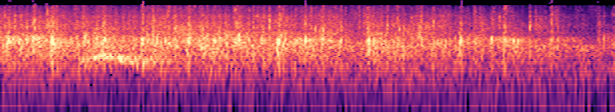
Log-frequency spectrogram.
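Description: hand clapping applause

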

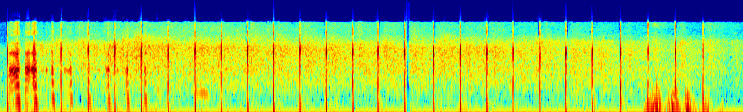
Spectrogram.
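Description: audience clapping in church

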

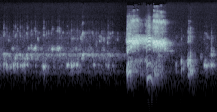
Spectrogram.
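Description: tap water running

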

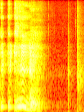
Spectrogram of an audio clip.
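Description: throat clearing

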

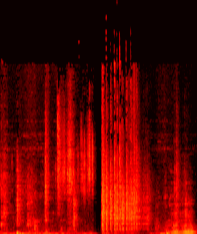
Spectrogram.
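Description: dice rolling and clattering

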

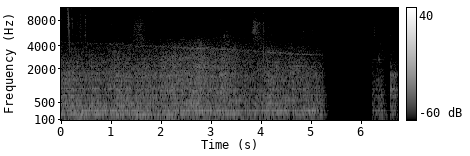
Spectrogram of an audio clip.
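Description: airplane flying overhead

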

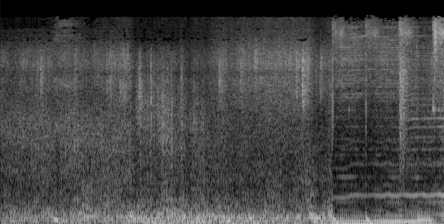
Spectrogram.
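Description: rain

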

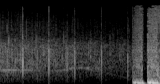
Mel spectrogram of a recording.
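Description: applause and cheering

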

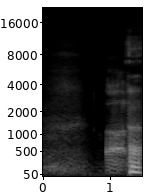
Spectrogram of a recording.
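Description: burp

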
